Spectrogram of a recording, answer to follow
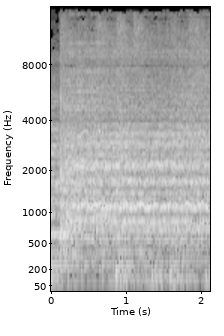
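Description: Gospel choir singing together, the voices holding long sustained notes.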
